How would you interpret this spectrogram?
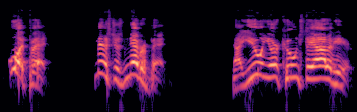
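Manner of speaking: high, very loud angry outburst; indignant shouting. A narrator's reading. Minister denying a bet and ordering boy out, shouting. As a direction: shout down the nosy questioner. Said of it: "Thurman shouted".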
